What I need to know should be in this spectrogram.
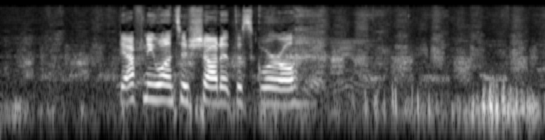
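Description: A dog pants rapidly close by.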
